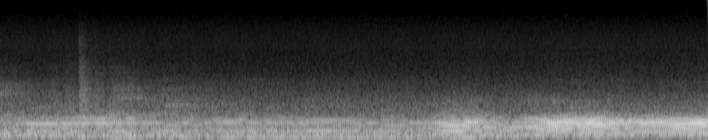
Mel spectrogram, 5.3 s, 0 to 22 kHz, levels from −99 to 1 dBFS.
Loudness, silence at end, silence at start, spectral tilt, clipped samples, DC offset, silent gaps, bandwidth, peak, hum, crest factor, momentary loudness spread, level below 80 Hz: -29 LUFS; 0 s; 0 s; -11 dB/octave; under 0.1%; under 0.1%; none; 4.3 kHz; -12 dBFS; none; 16 dB; 12 LU; -42 dBFS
